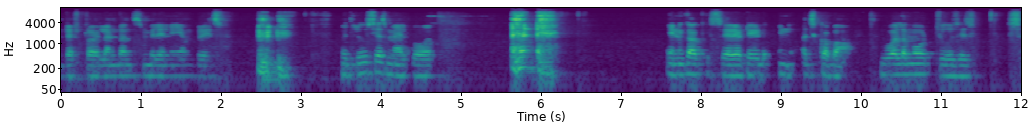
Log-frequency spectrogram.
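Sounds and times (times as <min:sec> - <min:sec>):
man coughing: 0:02.5 - 0:03.0, 0:05.6 - 0:06.4.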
